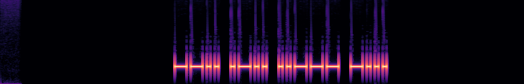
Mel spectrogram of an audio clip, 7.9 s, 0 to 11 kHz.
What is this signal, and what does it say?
Morse code, heard as a keyed tone, about 20 wpm, 700 Hz. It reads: ZL2B
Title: DXCC-100 Call Signs - 4 Characters - Repeated 2x - 20wpm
